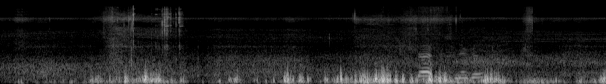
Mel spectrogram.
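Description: Indistinct voices talking, with a few short sharp clicks scattered through.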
